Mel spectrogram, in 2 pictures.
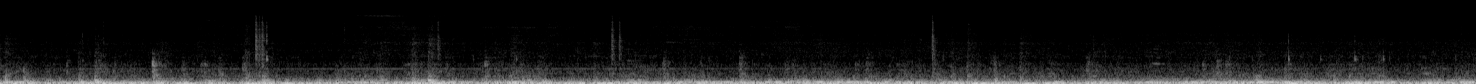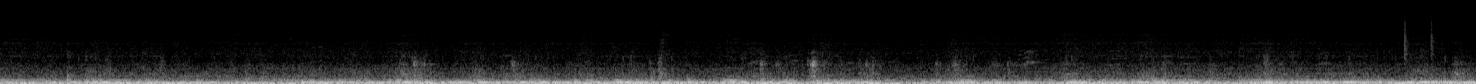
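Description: Steady low rumble of a passenger train running at speed, heard from inside the carriage, with a few sharp clicks scattered through it.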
